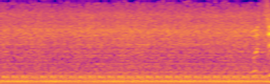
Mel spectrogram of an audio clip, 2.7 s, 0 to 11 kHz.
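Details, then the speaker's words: Nissan 350Z that ran rough with misfire, vacuum leak and lean codes, idling after the mass airflow sensor was removed and cleaned: steady, even low idle pulse with no stumbles or hunting, now running normally; owner wonders whether the MAF was the cause. "just a mass airflow sensor could that have been in because now like the car is not running weird and I all I did was bring out the mass airflow sensor"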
